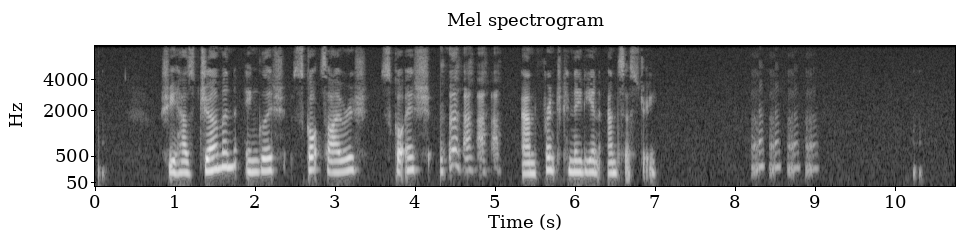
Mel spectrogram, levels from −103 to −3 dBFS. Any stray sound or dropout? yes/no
yes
